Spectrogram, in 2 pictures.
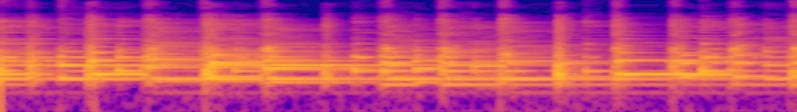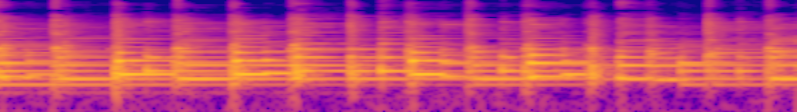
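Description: Five-string banjo played clawhammer style in double D tuning: a quick, even stream of plucked notes over a low drone note that keeps ringing underneath.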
